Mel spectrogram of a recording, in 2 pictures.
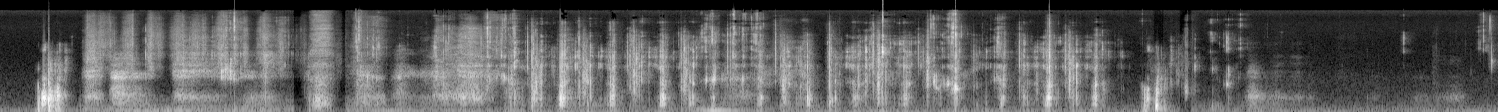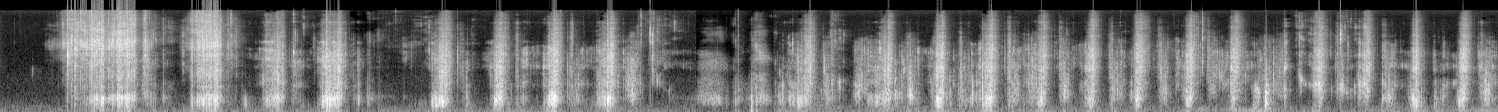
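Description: Close-miked eating: crunching and chewing of spicy seafood boil, then a pause of about three seconds. About halfway through comes a loud crunching bite into bok choy, followed by steady chewing at about two chews a second.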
